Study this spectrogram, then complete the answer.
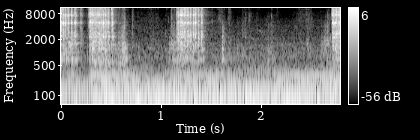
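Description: A bolt on a 7th-generation Nissan Maxima brake tightened by hand with a ratchet, bursts of close, rapid clicking separated by quieter pauses over a low background hum.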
